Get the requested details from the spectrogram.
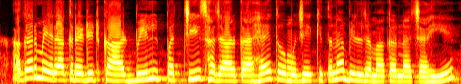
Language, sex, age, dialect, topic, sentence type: Hindi, female, 25-30, Awadhi Bundeli, banking, question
